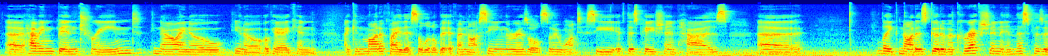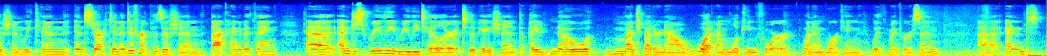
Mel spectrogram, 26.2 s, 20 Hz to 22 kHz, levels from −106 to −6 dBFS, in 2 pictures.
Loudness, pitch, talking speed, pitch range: -25 LUFS, 165 Hz, 190 wpm, 155-175 Hz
